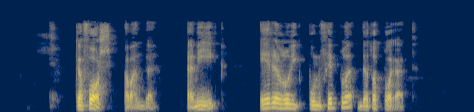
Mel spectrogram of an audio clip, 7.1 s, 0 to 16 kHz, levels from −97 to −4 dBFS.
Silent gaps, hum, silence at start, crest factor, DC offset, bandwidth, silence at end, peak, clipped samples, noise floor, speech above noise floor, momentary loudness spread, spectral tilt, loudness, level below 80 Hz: 3.81-3.88 s; none; 1.15 s; 22 dB; under 0.1%; 7.8 kHz; 1.05 s; -2 dBFS; under 0.1%; under -90 dBFS; over 68 dB; 14 LU; -6 dB/octave; -23 LUFS; -60 dBFS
